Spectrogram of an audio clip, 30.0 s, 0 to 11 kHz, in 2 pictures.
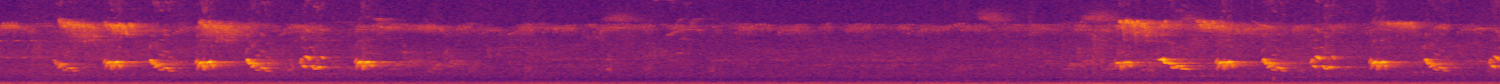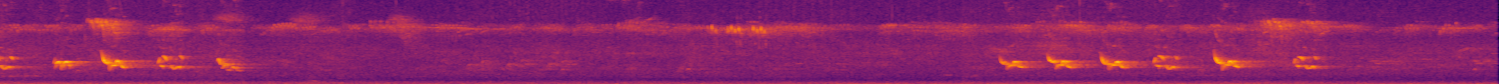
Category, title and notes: Soundscapes > Nature
Late afternoon neighborhood F4 LomUsiPro Mix MAY 13 2025 v2
As the sun begins to set in a small, quiet neighborhood in a small, quiet town in Illinois, an American Robin sings out from his high perch. Over the droning of several air conditioners, his song rings loud and clear. He is so glad warm weather is back, and he is looking forward to raising another family. Recorded on Tuesday May 13 2025 using the following gear: Recorder: Zoom F4 Microphone: One, LOM UsiPro omnidirectional microphone.
Robin, Neighborhood, Turdus-migratorius, Spring, Park, Soundscape, Field-Recording, Bird, Birds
